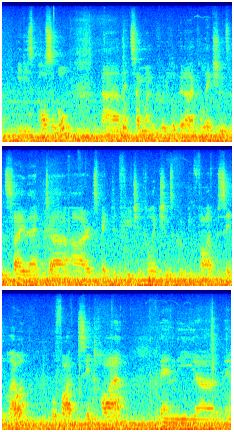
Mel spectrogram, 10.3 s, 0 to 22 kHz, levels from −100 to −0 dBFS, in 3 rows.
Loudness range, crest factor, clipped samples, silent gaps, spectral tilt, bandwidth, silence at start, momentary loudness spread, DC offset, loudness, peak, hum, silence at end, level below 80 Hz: 1 LU; 14 dB; under 0.1%; none; -6.5 dB/octave; 18 kHz; 0 s; 3 LU; under 0.1%; -23 LUFS; -8 dBFS; none; 0 s; -26 dBFS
